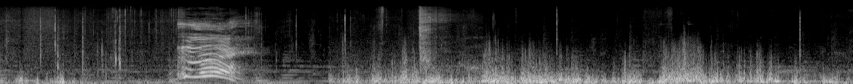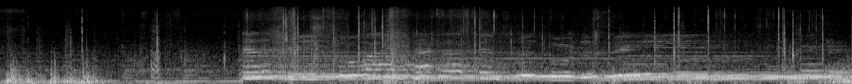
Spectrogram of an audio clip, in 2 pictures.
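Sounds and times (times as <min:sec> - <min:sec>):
footsteps rustling through brush: 0:00.0 - 0:01.8, 0:06.2 - 0:16.8
background music: 0:00.0 - 0:17.0.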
